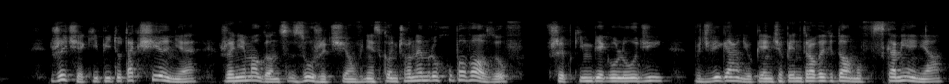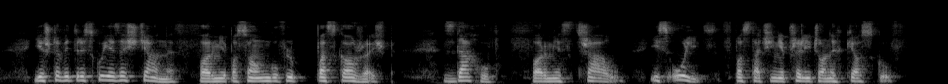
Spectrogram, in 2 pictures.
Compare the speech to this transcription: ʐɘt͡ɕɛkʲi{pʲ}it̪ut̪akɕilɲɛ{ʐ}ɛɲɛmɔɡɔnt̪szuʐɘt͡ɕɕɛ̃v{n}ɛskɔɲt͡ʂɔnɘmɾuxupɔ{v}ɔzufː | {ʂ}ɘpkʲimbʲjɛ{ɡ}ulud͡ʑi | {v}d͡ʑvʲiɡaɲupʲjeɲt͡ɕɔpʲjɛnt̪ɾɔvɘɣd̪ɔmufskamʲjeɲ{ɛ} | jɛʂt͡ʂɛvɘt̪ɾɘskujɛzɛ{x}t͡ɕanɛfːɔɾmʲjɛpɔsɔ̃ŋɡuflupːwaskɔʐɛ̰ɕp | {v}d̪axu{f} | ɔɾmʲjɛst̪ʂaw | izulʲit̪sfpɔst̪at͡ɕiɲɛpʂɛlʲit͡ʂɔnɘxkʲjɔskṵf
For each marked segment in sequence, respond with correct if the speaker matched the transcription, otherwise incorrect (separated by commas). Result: correct, correct, incorrect, correct, correct, correct, correct, incorrect, incorrect, incorrect, incorrect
